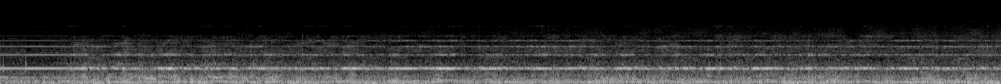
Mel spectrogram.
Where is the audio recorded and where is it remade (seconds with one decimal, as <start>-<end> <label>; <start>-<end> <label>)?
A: 0.0-0.7 recorded; 0.7-10.0 remade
